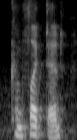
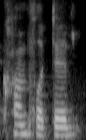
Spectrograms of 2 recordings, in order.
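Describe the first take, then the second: First: Said in the usual way. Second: CONflicted, stressed on the first syllable; conflicted with the emphasis misplaced up front; stress on the wrong syllable. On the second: Real, not acted. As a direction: lean on the CON of conflicted by mistake. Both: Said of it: "put the emphasis on the wrong syllable".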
